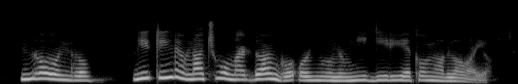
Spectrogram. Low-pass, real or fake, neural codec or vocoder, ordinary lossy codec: none; fake; codec, 16 kHz, 0.5 kbps, FreqCodec, larger model; none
